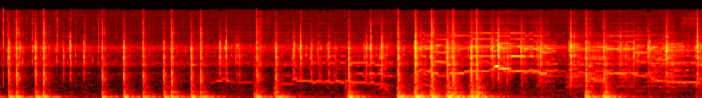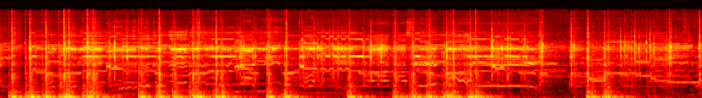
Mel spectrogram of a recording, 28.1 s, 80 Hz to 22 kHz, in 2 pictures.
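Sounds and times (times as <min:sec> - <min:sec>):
drums beating a steady rhythm: 0:00.0 - 0:28.0
sharp percussive strikes: 0:07.0 - 0:27.6.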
